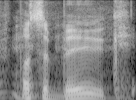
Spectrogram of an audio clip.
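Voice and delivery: "book" echoed with a long "oo", as in "boot"; mimicked accent on BOOK. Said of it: "Can you do it in his accent?".

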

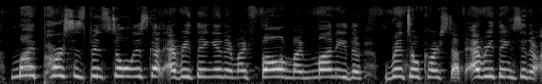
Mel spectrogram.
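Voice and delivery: high-pitched retold panic to the manager; panicked plea. Mother tells store manager her purse is stolen, high panicked voice. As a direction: rush it out like your purse was just stolen. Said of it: "I'm panicking".

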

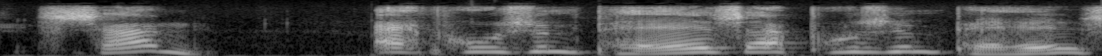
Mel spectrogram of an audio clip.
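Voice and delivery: high, hammed-up Cockney rhyming slang; mock Cockney. Brit mocking Cockney slang for American friends, hammed-up Cockney. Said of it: "Fucking Cockney rhyming bullshit".

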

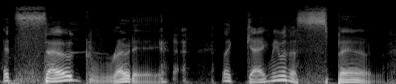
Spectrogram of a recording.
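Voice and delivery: slow, low mock Valley Girl. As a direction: drag out the Valley Girl slang. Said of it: "Like a Valley Girl?".

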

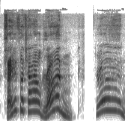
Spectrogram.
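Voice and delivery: high frantic cries of a tiny creature; little being begging them to run; small being yelling. Acted.

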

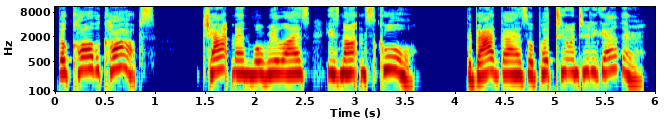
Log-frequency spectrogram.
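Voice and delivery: high, insistent protest; worried objection, pitched high; arguing. A narrator's reading. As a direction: argue urgently, pitch held up throughout. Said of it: "Cassie argued".

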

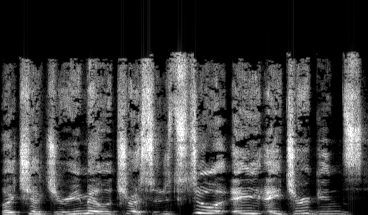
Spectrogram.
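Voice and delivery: high, mock angry Ricky; a hammed-up cross husband; angry Ricky text. Ricky angrily texts Amy about her email, mock angry. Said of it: "text her angrily".

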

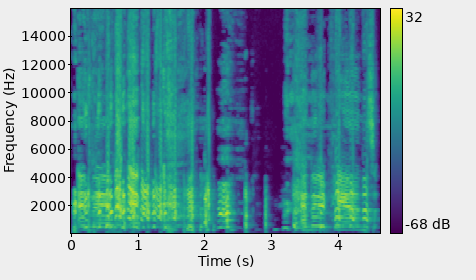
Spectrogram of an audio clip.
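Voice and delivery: high laugh-through words; laughing, squeezing the words out. Real, not acted. Laughing mid-recap.

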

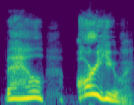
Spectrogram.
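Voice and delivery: high, loud, pained shout at the captor; a demand hurled at the creature; angry shout. Acted. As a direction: yell it out through the pain. Captive Lucia yells at her captor.

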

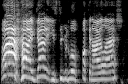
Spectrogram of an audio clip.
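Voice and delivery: high, loud triumphant shout; triumphant yell. Real, not acted. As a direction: yell in victory over the eyelash. Catches the hair in the mouth.

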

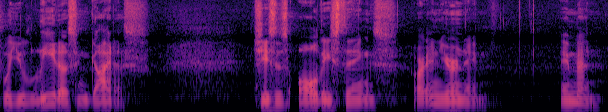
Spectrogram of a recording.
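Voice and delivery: low, soft prayer voice. Real, not acted.

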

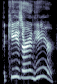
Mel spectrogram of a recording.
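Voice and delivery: high-pitched mock yell; calling out. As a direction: call it out high, like someone stuck in a trunk. Retold cry from the locked trunk.

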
